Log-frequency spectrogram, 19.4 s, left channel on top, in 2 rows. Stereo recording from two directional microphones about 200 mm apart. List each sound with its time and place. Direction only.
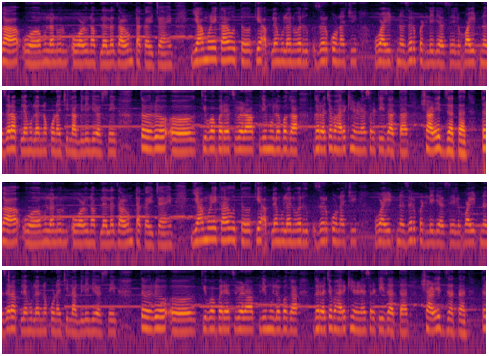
0.0 s speech: centre (ahead or behind)
18.3 s a woman's voice: 20° left (ahead or behind)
